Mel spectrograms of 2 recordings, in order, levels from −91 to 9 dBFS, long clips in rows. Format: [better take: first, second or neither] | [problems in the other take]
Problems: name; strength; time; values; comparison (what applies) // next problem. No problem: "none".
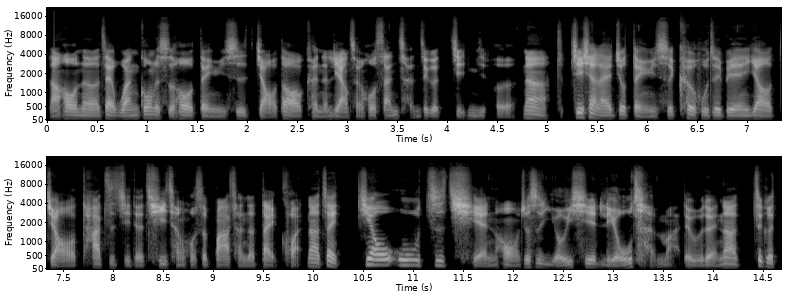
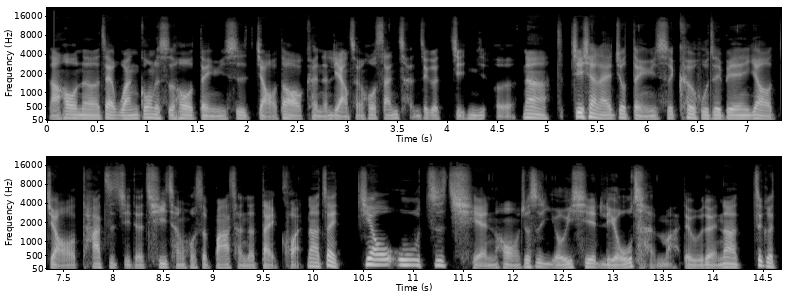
second | thin; very; fading below 350 Hz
